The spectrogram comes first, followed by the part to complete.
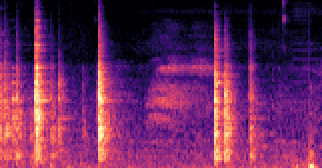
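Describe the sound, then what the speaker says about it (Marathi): A metal pan clanks down onto a gas stove, with a few sharp metallic knocks and a brief hiss, close and fairly loud. "आणि परत तोच पॅन मी गॅसवर ठेवून देते."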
